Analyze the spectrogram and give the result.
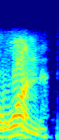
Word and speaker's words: won: Or one. WON. There's not many ways you can pronounce this.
